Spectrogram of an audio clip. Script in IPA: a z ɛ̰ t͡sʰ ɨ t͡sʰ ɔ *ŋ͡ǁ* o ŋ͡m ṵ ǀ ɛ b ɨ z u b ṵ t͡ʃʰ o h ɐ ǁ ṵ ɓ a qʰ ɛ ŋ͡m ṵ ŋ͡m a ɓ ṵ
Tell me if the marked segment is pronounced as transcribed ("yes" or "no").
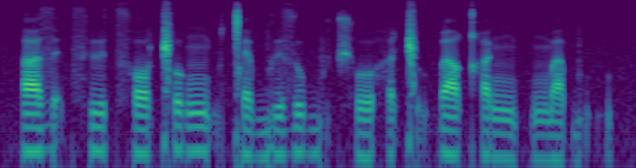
no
